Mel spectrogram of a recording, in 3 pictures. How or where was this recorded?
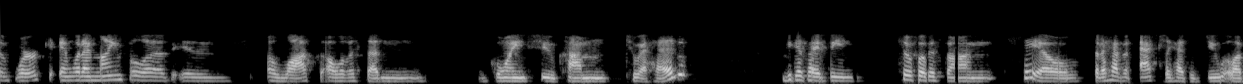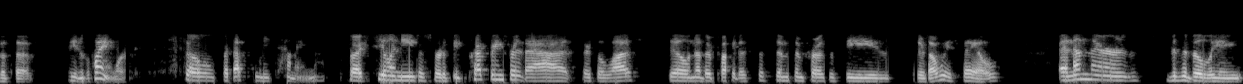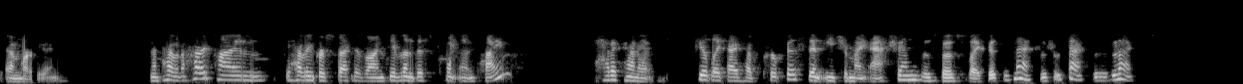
phone line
